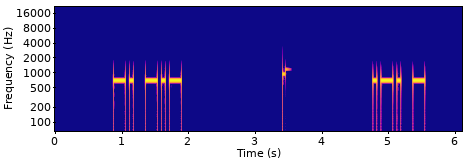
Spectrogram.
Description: Morse code, heard as a keyed tone, about 20 wpm, 700 Hz. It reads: NK RT
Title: Top Two Letter Combinations in Words 20wpm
